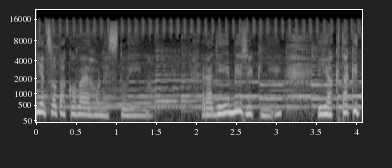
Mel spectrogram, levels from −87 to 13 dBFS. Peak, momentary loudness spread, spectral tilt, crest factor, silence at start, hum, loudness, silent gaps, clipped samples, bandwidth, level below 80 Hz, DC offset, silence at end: -6 dBFS; 12 LU; -4 dB/octave; 16 dB; 0 s; none; -23 LUFS; none; under 0.1%; 17 kHz; -62 dBFS; under 0.1%; 0 s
